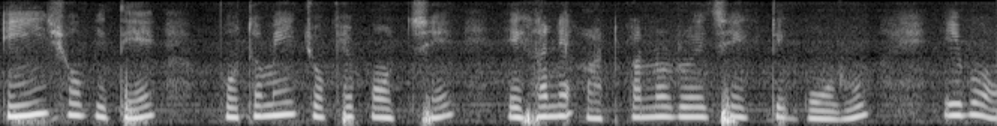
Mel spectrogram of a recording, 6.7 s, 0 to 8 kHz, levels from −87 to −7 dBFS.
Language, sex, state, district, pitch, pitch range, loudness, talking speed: Bengali, female, West Bengal, Jalpaiguri, 230 Hz, 220-255 Hz, -25 LUFS, 110 wpm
